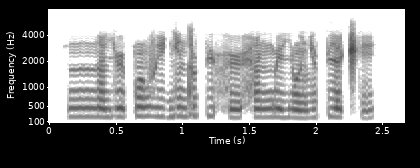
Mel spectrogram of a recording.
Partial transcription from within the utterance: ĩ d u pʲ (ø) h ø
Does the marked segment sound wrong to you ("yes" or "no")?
yes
